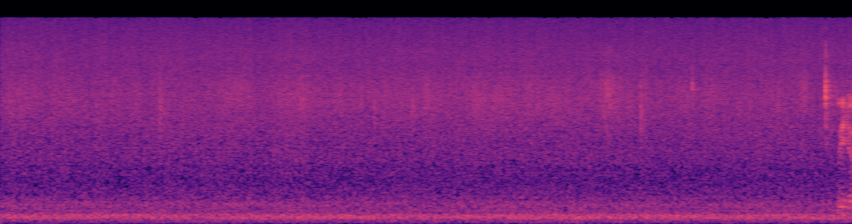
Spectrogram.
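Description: Steady low hum of background room noise, with a few faint ticks.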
